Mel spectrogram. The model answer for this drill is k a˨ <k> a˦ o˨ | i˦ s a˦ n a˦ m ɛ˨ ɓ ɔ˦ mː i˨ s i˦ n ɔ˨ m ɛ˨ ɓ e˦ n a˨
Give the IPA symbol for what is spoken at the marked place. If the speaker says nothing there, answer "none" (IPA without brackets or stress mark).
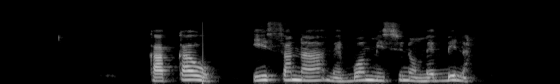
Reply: k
